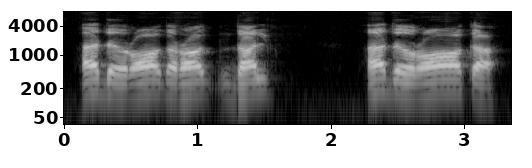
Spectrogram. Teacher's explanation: دال کے اوپر جزم ہے، قلقلہ کریں گے، کمزور قلقلہ ہوگا، را کو موٹا پڑھیں گے، کھڑی زبر ہے اس کے اوپر لمبا بھی کریں گے، کاف کو باریک پڑھیں گے۔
